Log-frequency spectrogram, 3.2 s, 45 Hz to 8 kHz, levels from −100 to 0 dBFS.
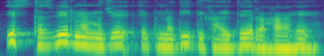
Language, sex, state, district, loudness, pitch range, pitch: Hindi, male, Arunachal Pradesh, Lower Dibang Valley, -17 LUFS, 110-135 Hz, 120 Hz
